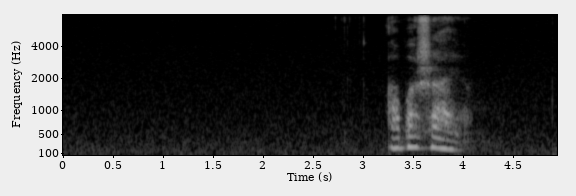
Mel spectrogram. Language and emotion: Russian, positive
